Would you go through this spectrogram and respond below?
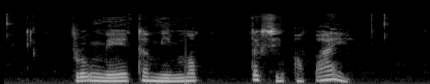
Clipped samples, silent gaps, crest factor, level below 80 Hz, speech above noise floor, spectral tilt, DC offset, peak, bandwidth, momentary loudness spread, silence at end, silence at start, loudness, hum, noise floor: under 0.1%; none; 16 dB; -54 dBFS; 26 dB; -6 dB/octave; under 0.1%; -12 dBFS; 11.5 kHz; 23 LU; 0.8 s; 0.05 s; -26 LUFS; 50 Hz at -45 dBFS; -51 dBFS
